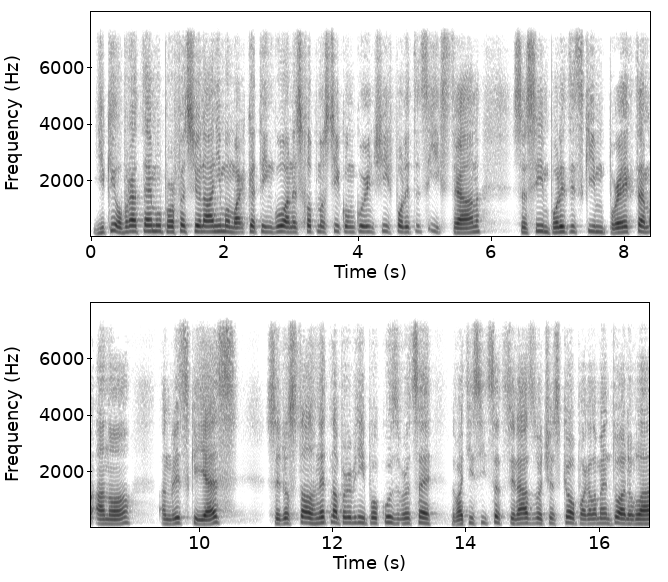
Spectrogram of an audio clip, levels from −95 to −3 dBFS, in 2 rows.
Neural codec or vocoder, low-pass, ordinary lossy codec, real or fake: codec, 24 kHz, 0.5 kbps, DualCodec; 7.2 kHz; none; fake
